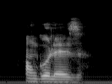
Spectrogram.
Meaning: female equivalent of Angolais
- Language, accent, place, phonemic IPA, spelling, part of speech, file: French, France, Lyon, /ɑ̃.ɡɔ.lɛz/, Angolaise, noun, LL-Q150 (fra)-Angolaise.wav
